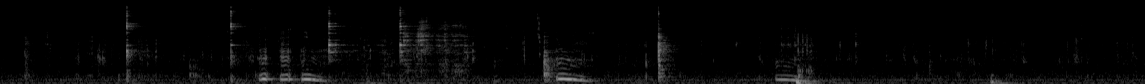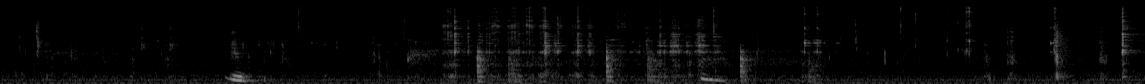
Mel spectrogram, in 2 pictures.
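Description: Knives and forks clinking and scraping on ceramic dinner plates as roast beef is cut and eaten, with scattered sharp clinks and a busier run of clinking about two thirds of the way in, plus some chewing.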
